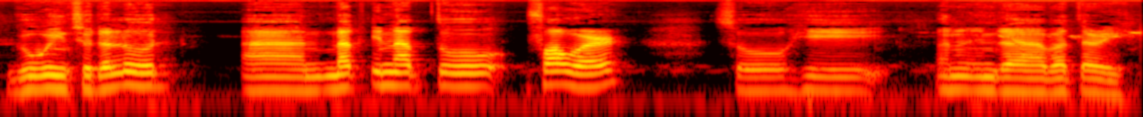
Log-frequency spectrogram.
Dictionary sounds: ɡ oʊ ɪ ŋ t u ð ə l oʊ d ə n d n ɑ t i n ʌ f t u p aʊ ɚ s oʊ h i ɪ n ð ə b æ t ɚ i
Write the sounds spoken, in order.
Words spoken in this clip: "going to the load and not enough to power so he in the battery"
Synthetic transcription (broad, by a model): ɡ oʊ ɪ ŋ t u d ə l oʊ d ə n n ɑ t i n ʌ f t u f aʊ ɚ s oʊ h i ɪ n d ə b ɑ t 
